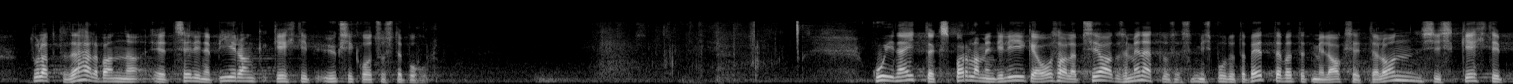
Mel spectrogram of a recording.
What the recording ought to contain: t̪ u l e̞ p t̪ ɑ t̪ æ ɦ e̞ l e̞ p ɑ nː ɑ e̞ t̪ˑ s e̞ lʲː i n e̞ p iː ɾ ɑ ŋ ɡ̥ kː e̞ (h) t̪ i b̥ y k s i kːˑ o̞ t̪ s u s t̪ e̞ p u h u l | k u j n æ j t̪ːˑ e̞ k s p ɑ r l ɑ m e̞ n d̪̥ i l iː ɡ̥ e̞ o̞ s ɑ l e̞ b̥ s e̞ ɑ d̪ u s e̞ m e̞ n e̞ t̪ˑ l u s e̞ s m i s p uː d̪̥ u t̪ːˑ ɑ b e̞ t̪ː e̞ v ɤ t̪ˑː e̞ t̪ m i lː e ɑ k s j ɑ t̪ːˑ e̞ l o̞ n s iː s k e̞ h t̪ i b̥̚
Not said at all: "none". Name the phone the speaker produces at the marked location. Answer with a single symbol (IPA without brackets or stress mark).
h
